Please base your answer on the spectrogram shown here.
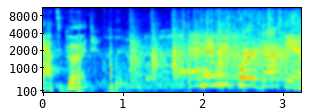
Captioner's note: audience laughs and claps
